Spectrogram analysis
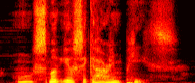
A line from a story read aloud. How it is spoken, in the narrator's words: she said quietly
